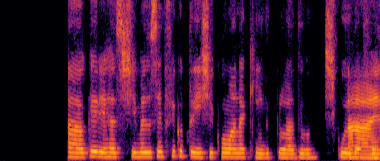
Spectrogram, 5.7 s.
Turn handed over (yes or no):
yes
